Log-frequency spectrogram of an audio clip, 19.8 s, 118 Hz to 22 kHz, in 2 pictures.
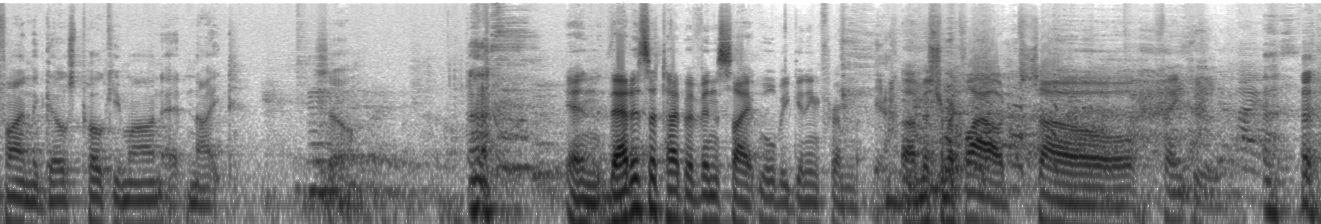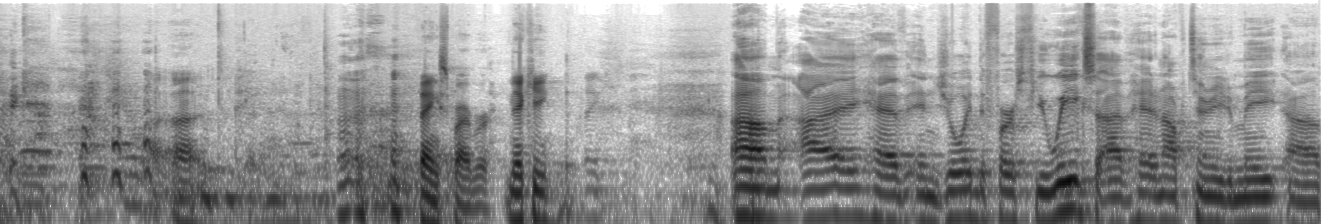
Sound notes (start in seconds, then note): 10.4 laughter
